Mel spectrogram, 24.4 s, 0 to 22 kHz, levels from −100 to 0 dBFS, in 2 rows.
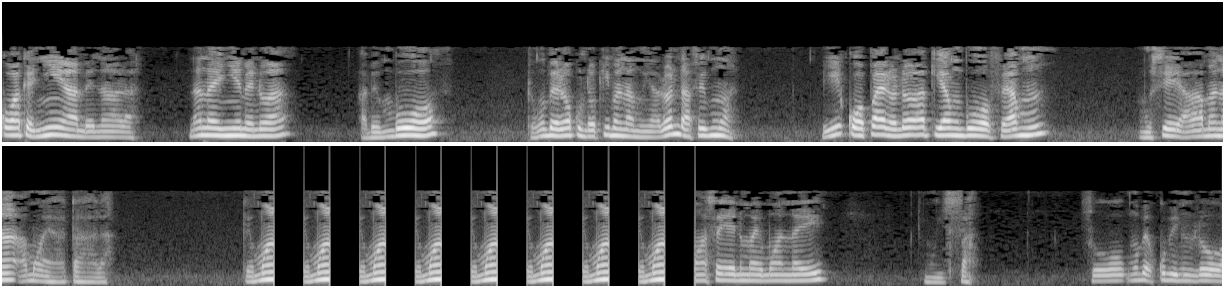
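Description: From start to end the speech carries audible MP3 compression damage. Nothing is present above 5.8 kHz, so sibilants sound dull and clipped, and the remaining band has a watery, swirling texture where weak spectral components drop in and out between frames. Consonant onsets smear. The depth of the damage points to a very low bitrate, on the order of 24 kbps, with the encoder most likely starving the upper band and quieter detail to stay within budget.

From 14.93 s to 19.14 s the sound breaks into a stutter with silent gaps. A 255 ms fragment plays, then drops to digital silence for about 303 ms, and the same fragment returns on a steady 558 ms cycle, seven times in all. The likely cause is a stalled player or stream that replayed its last buffered chunk on each retry and then ran dry. The audio that should have filled this interval is missing.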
